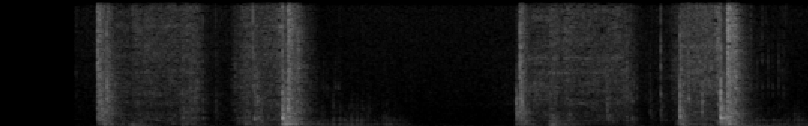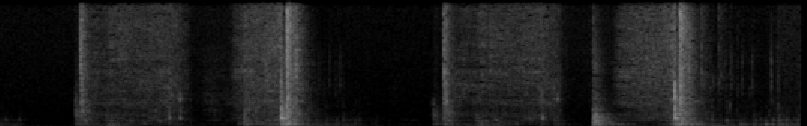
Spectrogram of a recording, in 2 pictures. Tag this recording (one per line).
Closet
Drawer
